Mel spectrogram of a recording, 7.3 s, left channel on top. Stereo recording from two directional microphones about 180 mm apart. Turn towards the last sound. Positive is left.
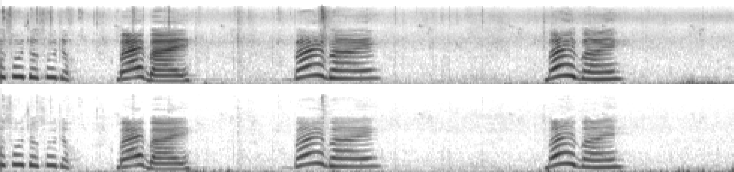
turn(degrees=5)  # may be behind; listen again after turning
